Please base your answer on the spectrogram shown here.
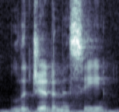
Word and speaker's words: legitimacy: to pronounce legitimate and legitimacy so both these words are stressed on the second syllable ji and letter G says the J sound I've Rewritten that for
